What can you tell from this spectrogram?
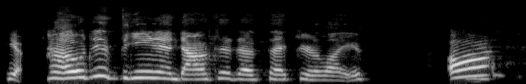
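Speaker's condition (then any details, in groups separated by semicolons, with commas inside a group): Spastic cerebral palsy, mixed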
